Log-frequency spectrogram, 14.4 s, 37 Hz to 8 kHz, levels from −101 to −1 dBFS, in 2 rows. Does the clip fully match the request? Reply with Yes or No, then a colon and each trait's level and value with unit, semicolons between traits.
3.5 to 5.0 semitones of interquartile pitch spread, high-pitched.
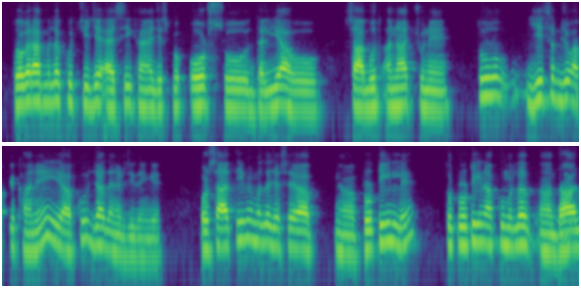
No: average, 4.2 semitones; medium, 160 Hz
